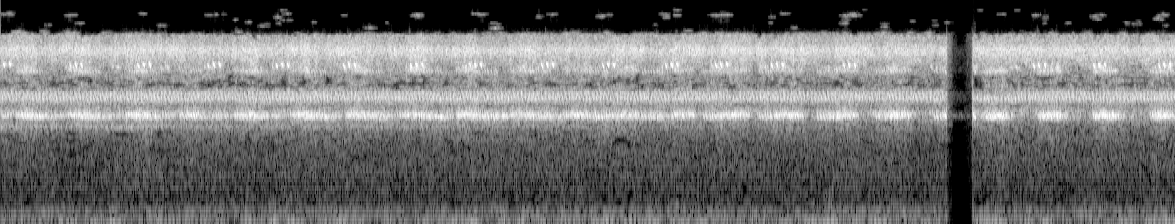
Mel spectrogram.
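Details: Crickets chirping at night in a calm natural setting with wind, a sleep ambience: a steady pulsing high trill with several layered bands, the beats coming in quick rhythmic waves, briefly cut to silence near the end.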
